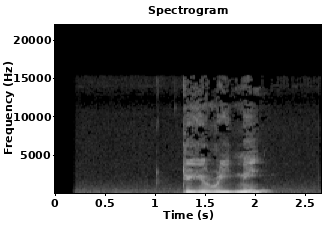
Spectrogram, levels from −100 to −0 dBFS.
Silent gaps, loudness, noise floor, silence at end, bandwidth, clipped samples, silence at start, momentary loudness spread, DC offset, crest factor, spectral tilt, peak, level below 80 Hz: none; -27 LUFS; -63 dBFS; 0.5 s; 15 kHz; under 0.1%; 1.3 s; 10 LU; under 0.1%; 16 dB; -6.5 dB/octave; -14 dBFS; -76 dBFS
